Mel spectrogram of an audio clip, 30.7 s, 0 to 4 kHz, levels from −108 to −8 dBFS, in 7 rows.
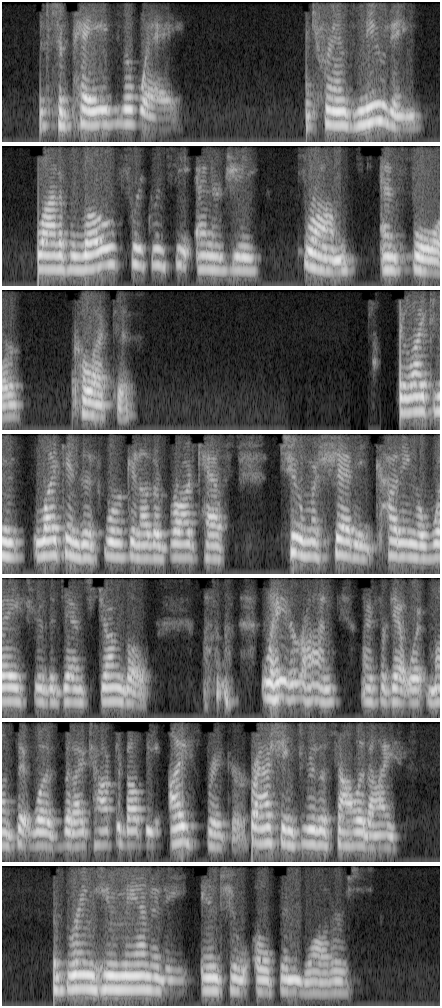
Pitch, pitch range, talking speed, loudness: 180 Hz, 165-195 Hz, 115 wpm, -27 LUFS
